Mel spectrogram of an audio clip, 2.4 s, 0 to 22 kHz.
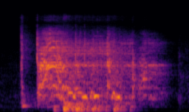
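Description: A click, then a BMW K75's starter cranking the inline three-cylinder engine for about a second and a half without it catching, because no fuel tank is hooked up. The cranking stops just before the end.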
